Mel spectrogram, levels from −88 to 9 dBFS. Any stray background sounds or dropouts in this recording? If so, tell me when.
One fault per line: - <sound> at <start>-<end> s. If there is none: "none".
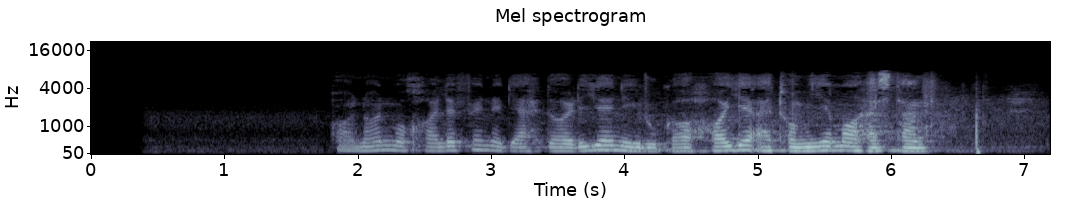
none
